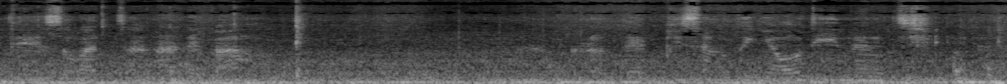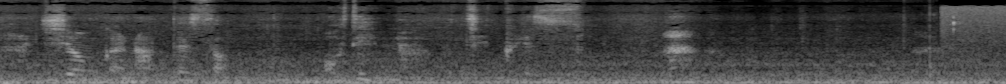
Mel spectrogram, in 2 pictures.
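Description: Road noise inside a moving car's cabin: a steady low rumble of tyres and engine at highway speed.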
